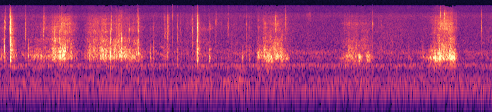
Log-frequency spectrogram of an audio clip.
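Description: A tape measure rustles and slides close by.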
